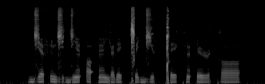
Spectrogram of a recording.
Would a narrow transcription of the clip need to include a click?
yes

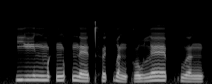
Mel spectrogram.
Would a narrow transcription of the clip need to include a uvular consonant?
no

